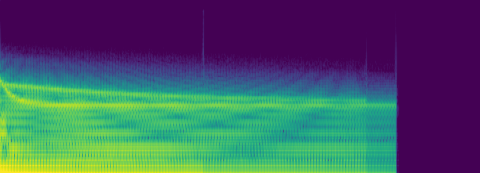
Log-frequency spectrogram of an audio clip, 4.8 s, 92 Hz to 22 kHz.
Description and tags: Sample00 (Acid303 1-3-5-6)
A acid one-shot sound sample created by remixing the sounds of
303, synth, one-shot, tb, acid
